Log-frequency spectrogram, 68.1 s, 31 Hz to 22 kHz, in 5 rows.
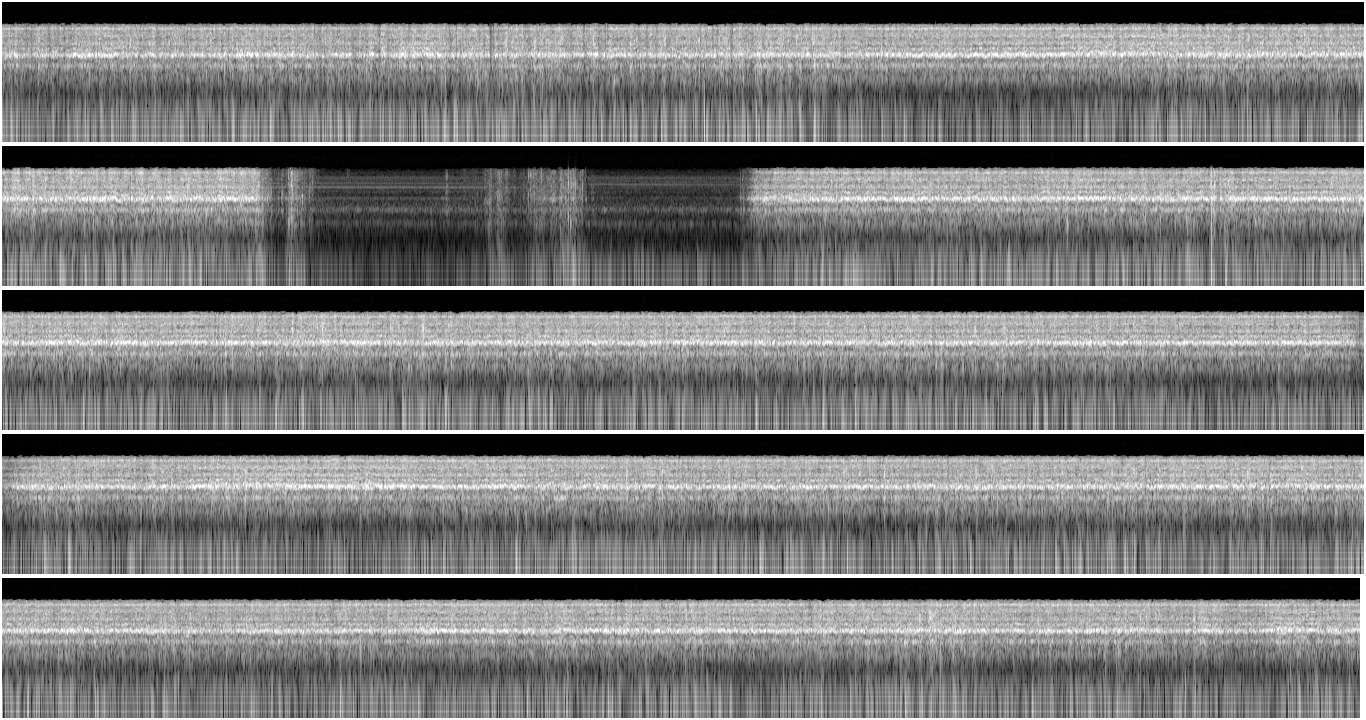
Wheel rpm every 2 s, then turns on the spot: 160, 160, 160, 160, 160, 160, 160, 160, 20, 10, 50, 160, 160, 160, 160, 160, 160, 160, 160, 160, 130, 160, 160, 160, 160, 160, 160, 160, 160, 160, 170, 160, 170, 160.
18-20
